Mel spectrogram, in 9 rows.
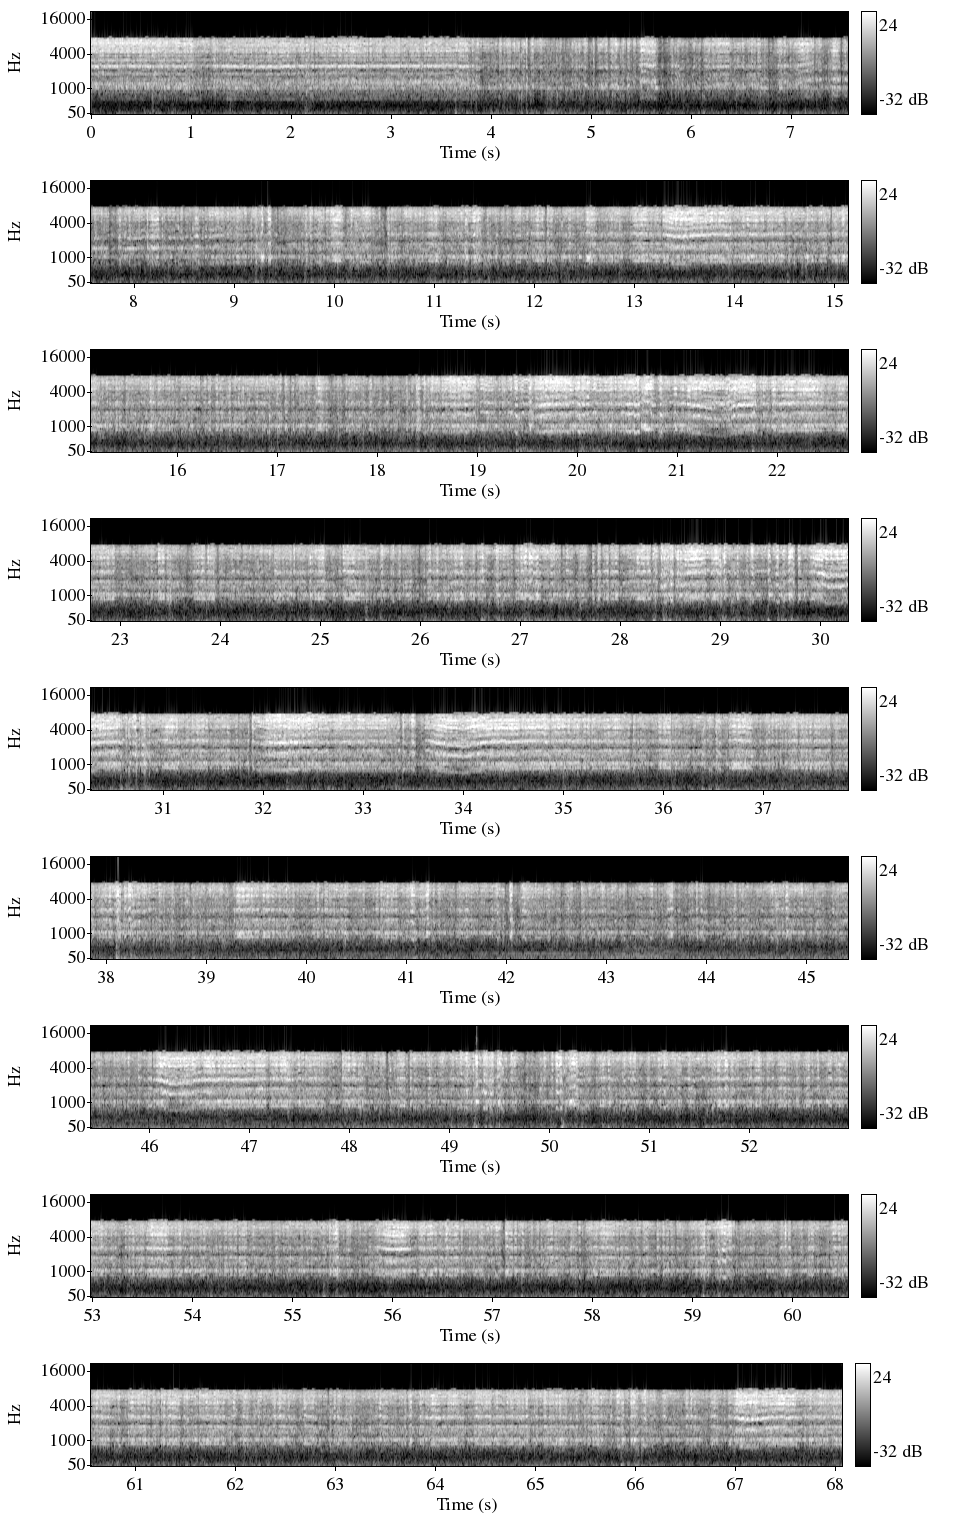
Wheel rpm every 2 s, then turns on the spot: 160, 160, 160, 170, 210, 230, 230, 230, 240, 230, 220, 230, 230, 230, 230, 230, 230, 230, 230, 240, 230, 230, 230, 230, 240, 230, 230, 230, 230, 230, 230, 230, 230, 230.
none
